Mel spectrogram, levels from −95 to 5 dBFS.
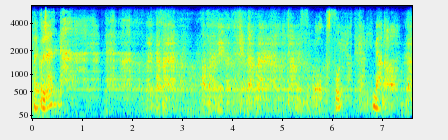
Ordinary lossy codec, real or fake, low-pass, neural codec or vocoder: Opus, 24 kbps; fake; 5.4 kHz; codec, 16 kHz in and 24 kHz out, 0.6 kbps, FocalCodec, streaming, 4096 codes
